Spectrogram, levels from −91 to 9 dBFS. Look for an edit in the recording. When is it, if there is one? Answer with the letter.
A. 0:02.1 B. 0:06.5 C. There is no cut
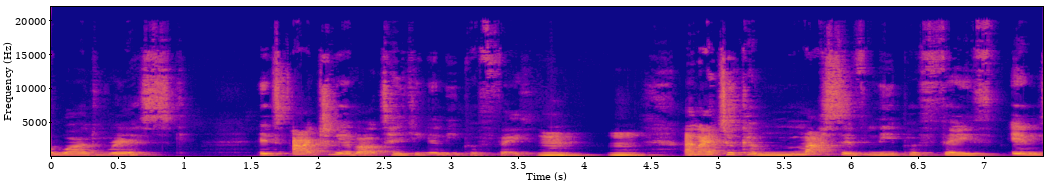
C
